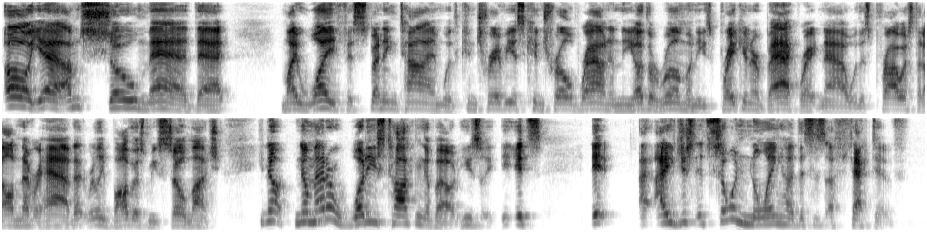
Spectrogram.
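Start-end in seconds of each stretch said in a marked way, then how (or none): none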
